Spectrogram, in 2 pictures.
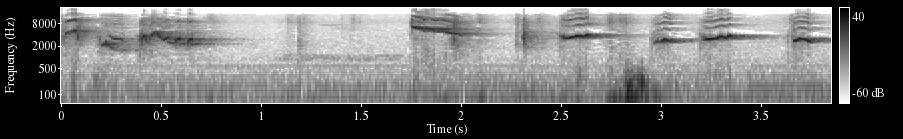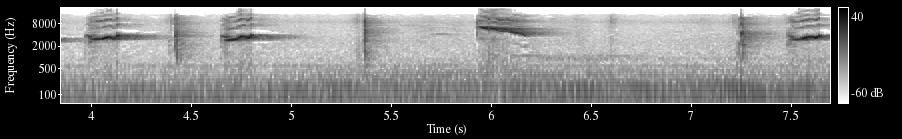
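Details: White-eye song used as a lure for birds that have stopped singing: rich, varied high chirps and downslurred whistled notes in quick bursts, with a few sharp ticks and a brief low thump.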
